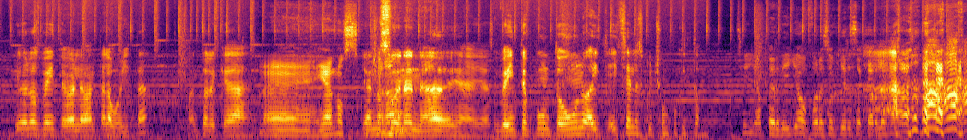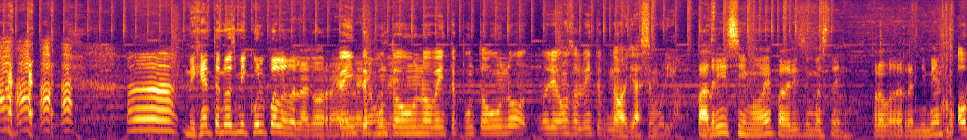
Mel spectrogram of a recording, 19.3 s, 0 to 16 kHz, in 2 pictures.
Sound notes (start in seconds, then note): 8.8 laughter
